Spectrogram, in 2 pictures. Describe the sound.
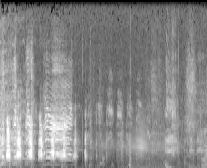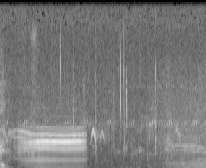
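A bull moos while grazing on a plain: a long, drawn-out, harmonic lowing call that follows an earlier stretch of buzzy, fly-like sound and ends in quieter low rumbling.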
